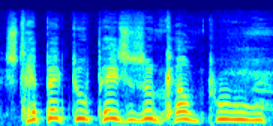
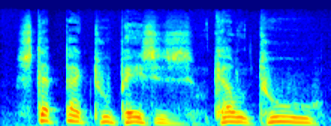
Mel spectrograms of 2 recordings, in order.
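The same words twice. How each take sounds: First: Mock stage call, pitched high and carried through; John Gielgud. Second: Slow, deliberate step-by-step instruction; measured instruction. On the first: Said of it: "he shouted out down to me". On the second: Retold or imitated. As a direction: give the directions slowly, pausing between steps. Retelling Gielgud's quiet first instruction.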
